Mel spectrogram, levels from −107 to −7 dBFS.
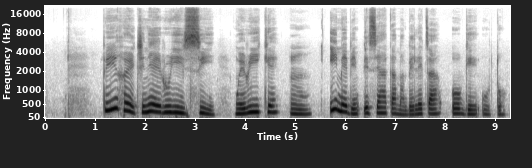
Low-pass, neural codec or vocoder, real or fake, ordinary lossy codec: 19.8 kHz; none; real; Opus, 64 kbps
